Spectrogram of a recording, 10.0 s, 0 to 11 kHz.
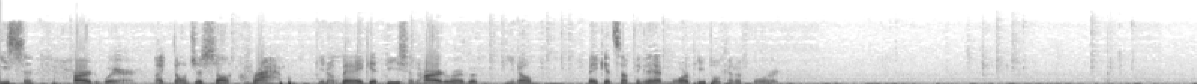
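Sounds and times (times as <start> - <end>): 
speech: 0.0 - 6.7
low hum: 0.0 - 9.9
computer keyboard typing: 3.6 - 6.3, 8.0 - 9.6.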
